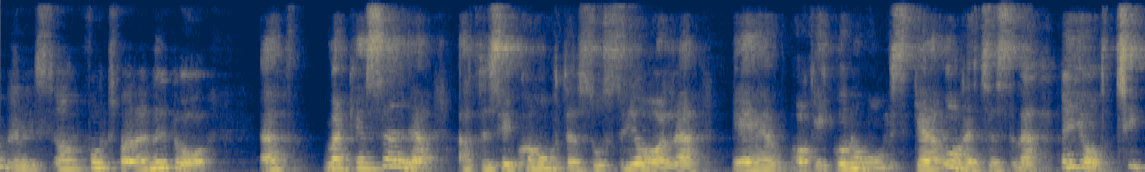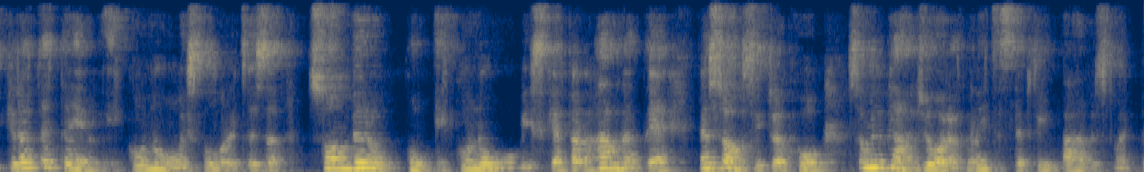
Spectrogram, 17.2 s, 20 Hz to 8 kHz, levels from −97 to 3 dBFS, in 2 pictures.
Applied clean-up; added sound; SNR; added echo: neural mask model DeepFilterNet 3.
